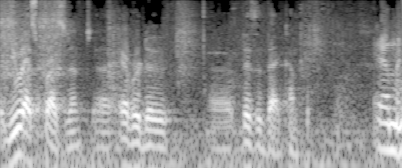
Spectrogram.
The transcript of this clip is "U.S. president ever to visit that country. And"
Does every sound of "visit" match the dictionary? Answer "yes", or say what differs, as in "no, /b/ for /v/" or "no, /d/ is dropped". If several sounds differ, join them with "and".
yes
